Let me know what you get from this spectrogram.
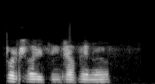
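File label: Mesa Police Department, scanner audio; Mesa Simulcast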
